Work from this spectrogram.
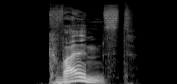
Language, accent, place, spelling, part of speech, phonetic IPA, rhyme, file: German, Germany, Berlin, qualmst, verb, [kvalmst], -almst, De-qualmst.ogg
- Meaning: second-person singular present of qualmen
